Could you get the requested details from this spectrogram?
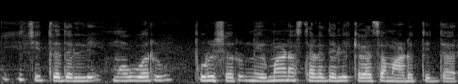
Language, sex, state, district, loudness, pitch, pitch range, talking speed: Kannada, male, Karnataka, Bangalore, -17 LUFS, 170 Hz, 160-185 Hz, 90 wpm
